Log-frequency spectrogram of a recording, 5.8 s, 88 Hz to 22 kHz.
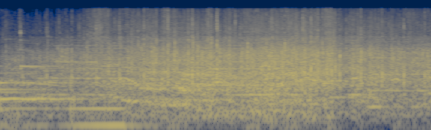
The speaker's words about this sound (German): So hört sich das an, wenn Stierkämpfer in die Plaza de Toros in Mexiko hineinlaufen. Die Plaza de Toros ist die größte Stierkampfarena der Welt. 50.000 Plätze umfasst die.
